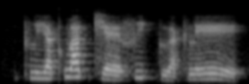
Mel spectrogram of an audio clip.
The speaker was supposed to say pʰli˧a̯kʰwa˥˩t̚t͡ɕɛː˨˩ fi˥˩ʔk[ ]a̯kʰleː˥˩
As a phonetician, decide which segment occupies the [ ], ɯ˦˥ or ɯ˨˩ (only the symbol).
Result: ɯ˨˩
